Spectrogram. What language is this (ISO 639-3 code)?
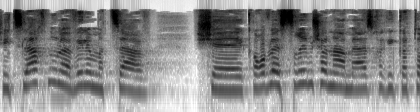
heb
